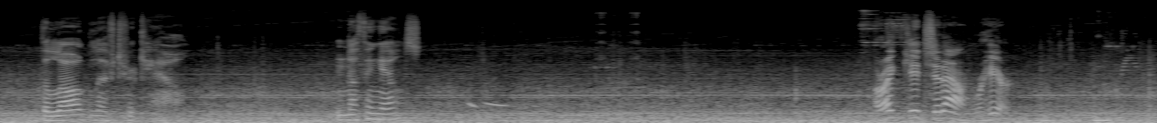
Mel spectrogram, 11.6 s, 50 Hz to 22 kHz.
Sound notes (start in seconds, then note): 4.7 dejected boop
